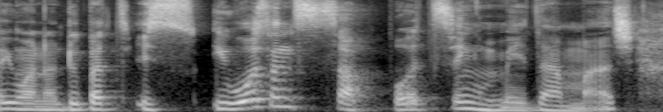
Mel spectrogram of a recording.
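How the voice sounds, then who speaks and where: A man is speaking. His tone is dark and mellow. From Congo (DRC). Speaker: fashion model. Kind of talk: interview. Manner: halting.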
